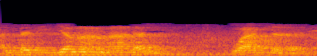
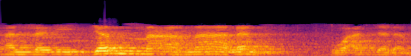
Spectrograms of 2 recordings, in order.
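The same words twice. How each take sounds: First: The m in jama'a is short and single. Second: The m in jama'a is held and doubled. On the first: This is the common reading. "Itu bacaan kita" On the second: This is an alternative reading with one extra letter. "Ada tambahan apa? Tasydid"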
